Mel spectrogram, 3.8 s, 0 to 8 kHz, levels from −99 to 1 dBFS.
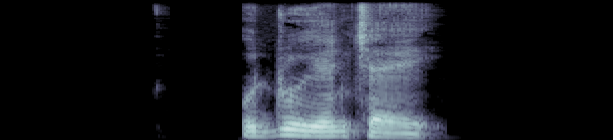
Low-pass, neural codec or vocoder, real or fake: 7.2 kHz; none; real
